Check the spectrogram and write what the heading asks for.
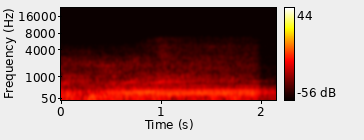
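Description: A tank on the move: its engine revs up over the first second, then holds a steady pitch over a low rumble.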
